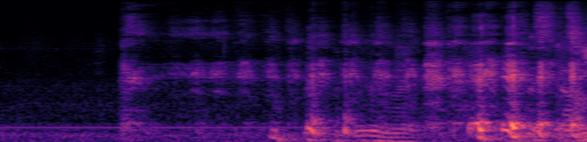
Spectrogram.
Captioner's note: laughs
